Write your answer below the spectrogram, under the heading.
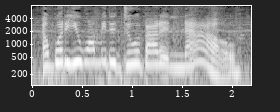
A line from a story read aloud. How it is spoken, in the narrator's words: yelled back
